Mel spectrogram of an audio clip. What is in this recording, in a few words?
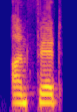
"unfed", Indian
